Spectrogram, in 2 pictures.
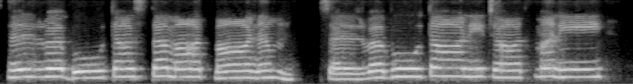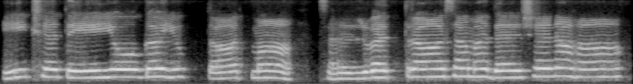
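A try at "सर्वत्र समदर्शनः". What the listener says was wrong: సర్వత్ర అంతే దీర్ఘం లే. సర్వత్ర సమదర్శనః.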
